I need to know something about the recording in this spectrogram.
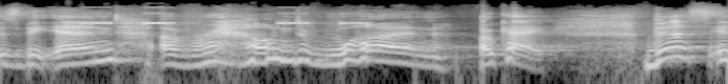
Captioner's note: timer beeps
